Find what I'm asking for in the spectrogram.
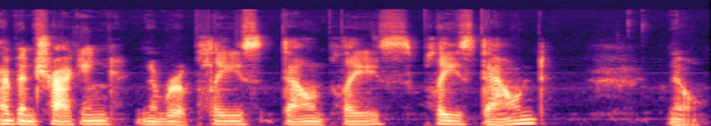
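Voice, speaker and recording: A quiet man's very deep, low voice, monotone and flat, at a very slow pace. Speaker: video game streamer. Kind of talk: gaming commentary. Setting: home recording in new room. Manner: casual.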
